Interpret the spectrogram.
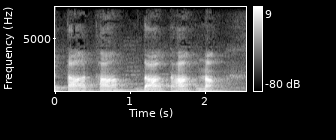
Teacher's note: उच्चारण करते समय जीभ हमारे दांतों से भिड़ रही है, दांतों को स्पर्श कर रही है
